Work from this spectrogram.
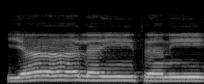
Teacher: گے، تا کو باریک پڑھیں گے، یا لیتنی، یا مد ہے، یا ساکن سے پہلے کسرہ، نون کو آپ نے 1 سیکنڈ کھینچنا ہے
